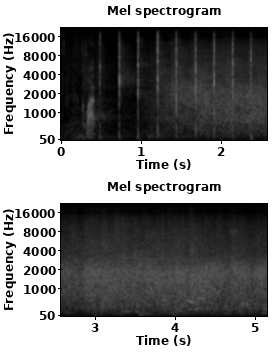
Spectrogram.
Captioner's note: audience applauding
